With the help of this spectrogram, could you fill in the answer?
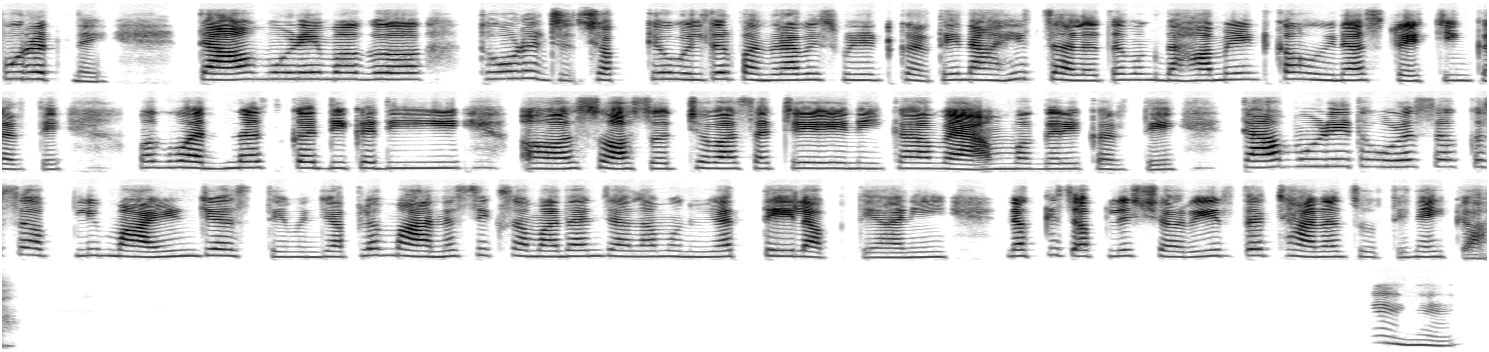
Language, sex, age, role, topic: Marathi, female, 35-39, guest, सकाळी उठल्यावर तुमची पहिली सवय काय असते?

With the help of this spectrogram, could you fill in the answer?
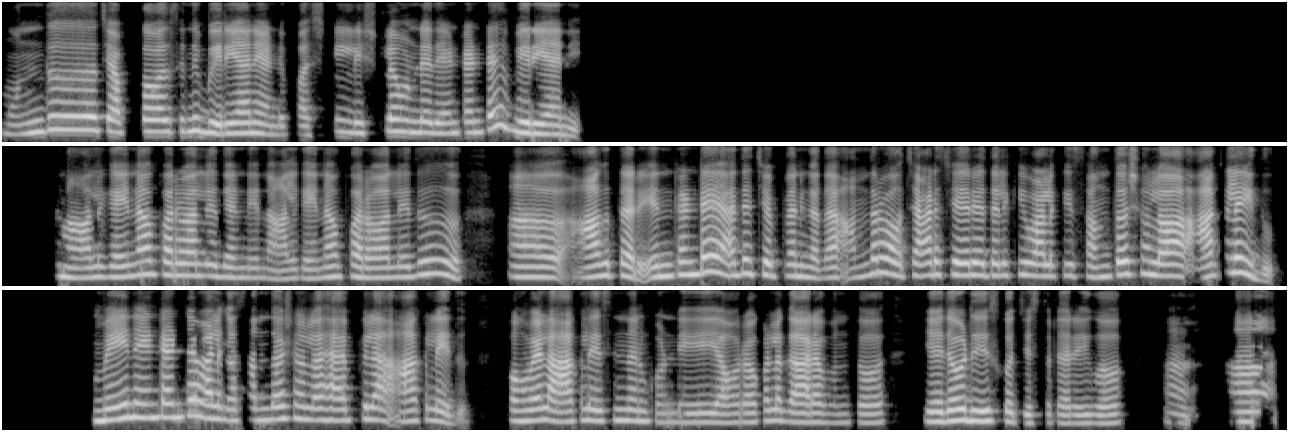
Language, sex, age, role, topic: Telugu, female, 40-44, guest, పెద్ద కుటుంబ వేడుకలకు వంటకాల జాబితాను ఎలా నిర్ణయిస్తారు?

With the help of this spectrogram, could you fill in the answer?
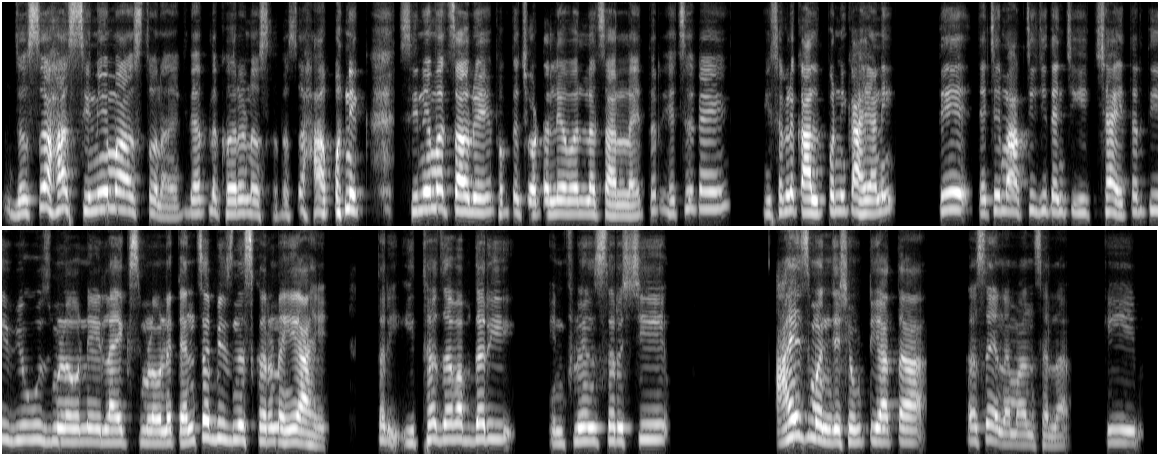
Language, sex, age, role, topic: Marathi, male, 35-39, guest, प्रभावकांनी सामाजिक जबाबदारी स्वीकारली पाहिजे का?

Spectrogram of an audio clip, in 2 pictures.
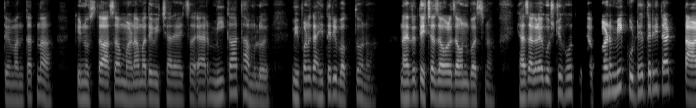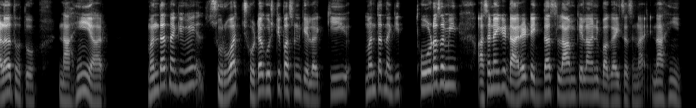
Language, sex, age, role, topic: Marathi, male, 25-29, guest, काम आणि घर यातील समतोलासाठी फोनचा वापर कसा मर्यादित ठेवता?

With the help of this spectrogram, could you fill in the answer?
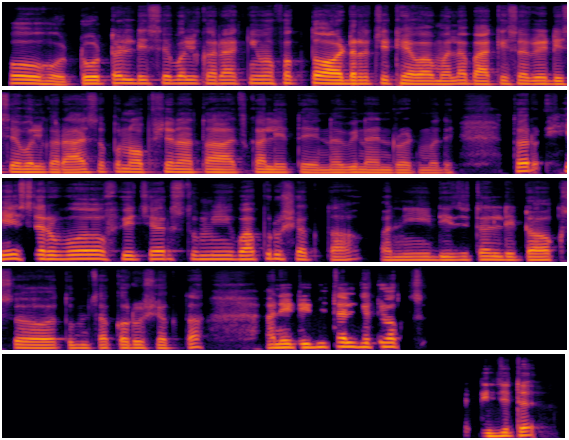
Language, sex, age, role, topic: Marathi, male, 30-34, guest, सूचना कशा व्यवस्थापित करता आणि त्यासाठी काही सोपे उपाय आहेत का?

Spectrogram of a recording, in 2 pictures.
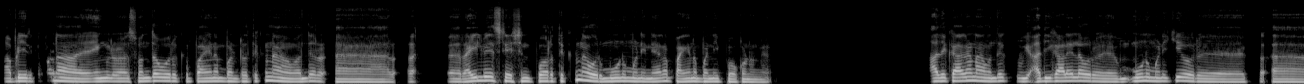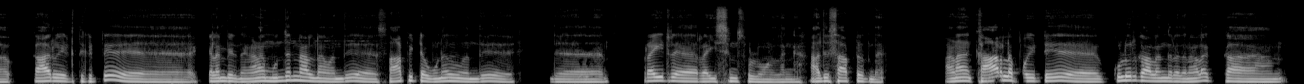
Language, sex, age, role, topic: Tamil, male, 35-39, guest, உணர்ச்சி நிலை உடலோடு எப்படி தொடர்புபடுகிறது?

